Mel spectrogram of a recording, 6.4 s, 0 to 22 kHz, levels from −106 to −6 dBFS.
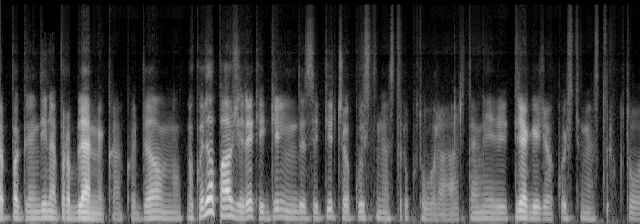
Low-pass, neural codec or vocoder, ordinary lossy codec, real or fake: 19.8 kHz; autoencoder, 48 kHz, 32 numbers a frame, DAC-VAE, trained on Japanese speech; Opus, 16 kbps; fake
